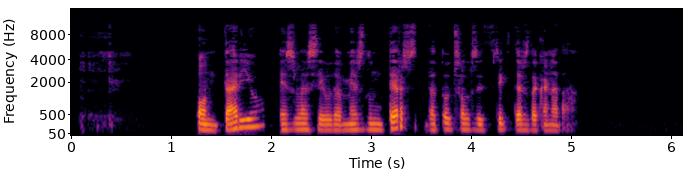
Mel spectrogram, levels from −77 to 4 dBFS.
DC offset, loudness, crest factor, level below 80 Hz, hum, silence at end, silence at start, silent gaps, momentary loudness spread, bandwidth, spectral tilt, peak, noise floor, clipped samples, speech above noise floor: under 0.1%; -22 LUFS; 22 dB; -68 dBFS; none; 1.1 s; 0.35 s; none; 9 LU; 11.5 kHz; -5.5 dB/octave; -2 dBFS; -73 dBFS; under 0.1%; 51 dB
